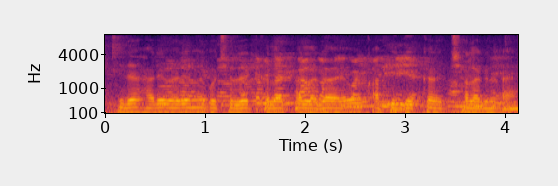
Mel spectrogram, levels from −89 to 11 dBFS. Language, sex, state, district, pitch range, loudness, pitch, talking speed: Hindi, male, Maharashtra, Mumbai Suburban, 110-120 Hz, -13 LUFS, 110 Hz, 215 wpm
